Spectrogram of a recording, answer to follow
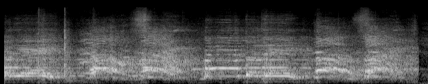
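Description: A crowd of election campaign supporters shouting a chant in unison, in repeated calls about once a second, to greet an arriving candidate.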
